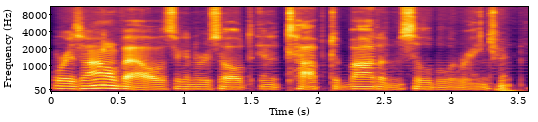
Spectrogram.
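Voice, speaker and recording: A man with a low voice races through a live Korean lesson at his streaming desk. A native English speaker, he is casual and self-deprecating, repeating words as he sets up.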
